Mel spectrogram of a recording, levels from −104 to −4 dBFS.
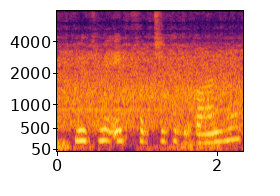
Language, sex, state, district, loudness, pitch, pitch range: Hindi, female, Uttar Pradesh, Ghazipur, -16 LUFS, 225 Hz, 210-230 Hz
